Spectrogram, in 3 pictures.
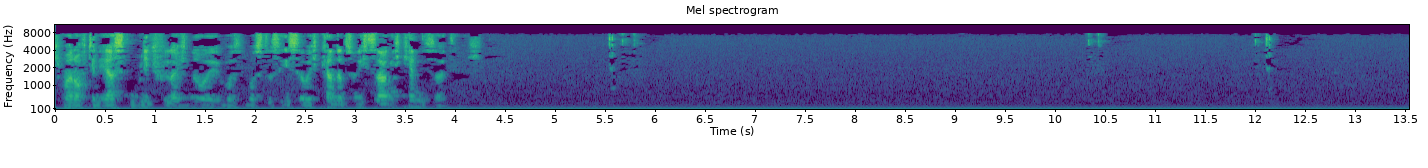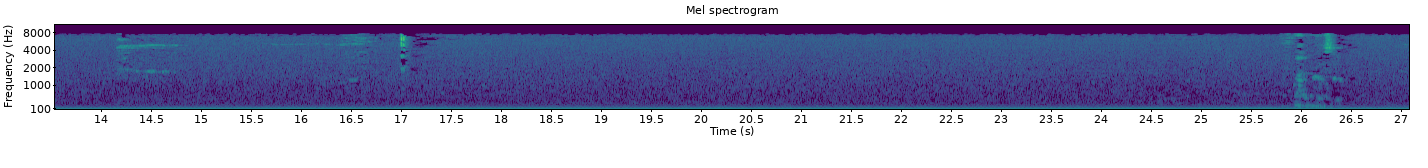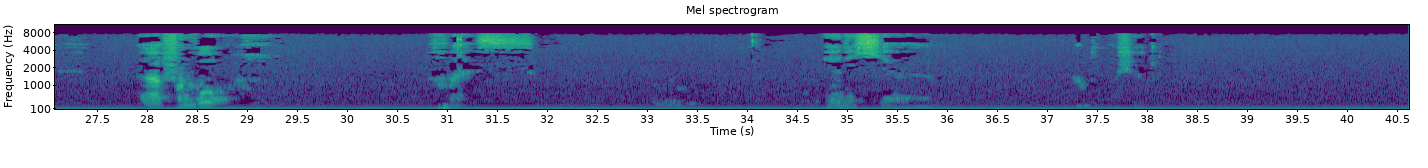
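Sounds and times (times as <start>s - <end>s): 
constant soft hiss: 0.0s - 40.6s
steady low hum: 0.0s - 40.6s
speech: 0.1s - 4.4s, 28.4s - 28.8s
computer mouse clicking: 5.5s - 5.9s, 10.3s - 10.6s, 12.0s - 12.3s.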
